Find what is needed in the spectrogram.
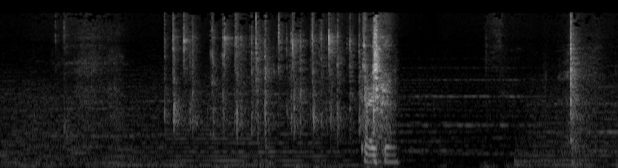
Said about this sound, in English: Typing. I type.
